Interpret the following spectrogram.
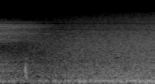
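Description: Faint outdoor background noise with a steady hiss; a high steady band of sound fades away in the first half second or so.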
